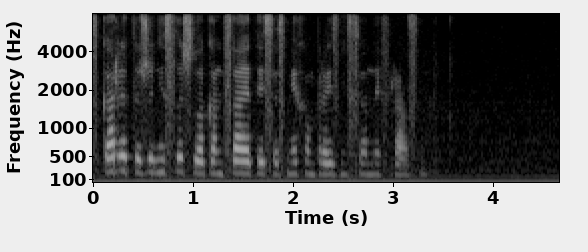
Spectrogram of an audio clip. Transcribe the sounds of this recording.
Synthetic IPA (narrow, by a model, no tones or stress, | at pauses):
skaɾlʲɛt̪ʊʐɛnʲɪslˠɨʂəlˠəkɐnt̪saɛt̪əjsɐsmʲe̞xəmpɾəɪzʲnʲɪsʲonːəjfɾa̰zɨ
